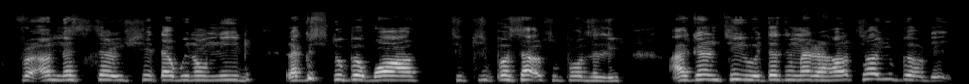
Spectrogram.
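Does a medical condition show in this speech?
Yes: cerebral palsy; mild.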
